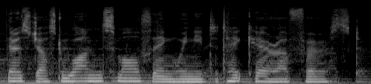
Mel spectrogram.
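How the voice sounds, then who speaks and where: A woman voicing a vengeful, coldly polite computer in a video game, deadpan, measured and passive-aggressive. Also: a bass voice, faint music behind. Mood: mock-pleasant.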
